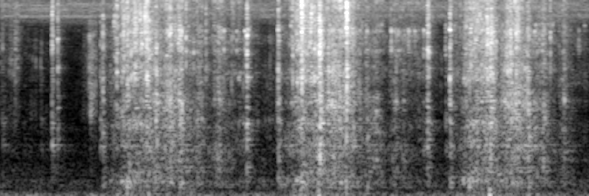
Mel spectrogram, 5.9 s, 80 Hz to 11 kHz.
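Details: McLane 20-inch reel mower that sat 20+ years, now running with governor calibrated and working: small engine buzzes with a busy reel clatter that swells and eases with the throttle. Running properly.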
